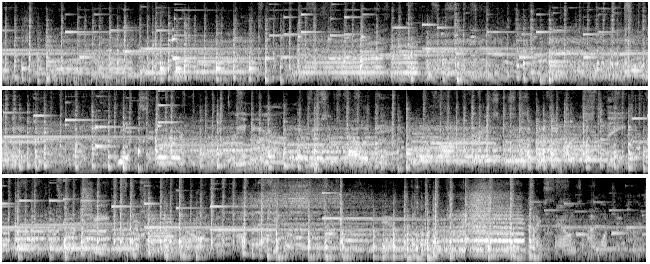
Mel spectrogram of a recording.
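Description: High school marching band playing a field show: massed brass and winds with front-ensemble mallet percussion. The music drops suddenly to a quieter passage near the end.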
